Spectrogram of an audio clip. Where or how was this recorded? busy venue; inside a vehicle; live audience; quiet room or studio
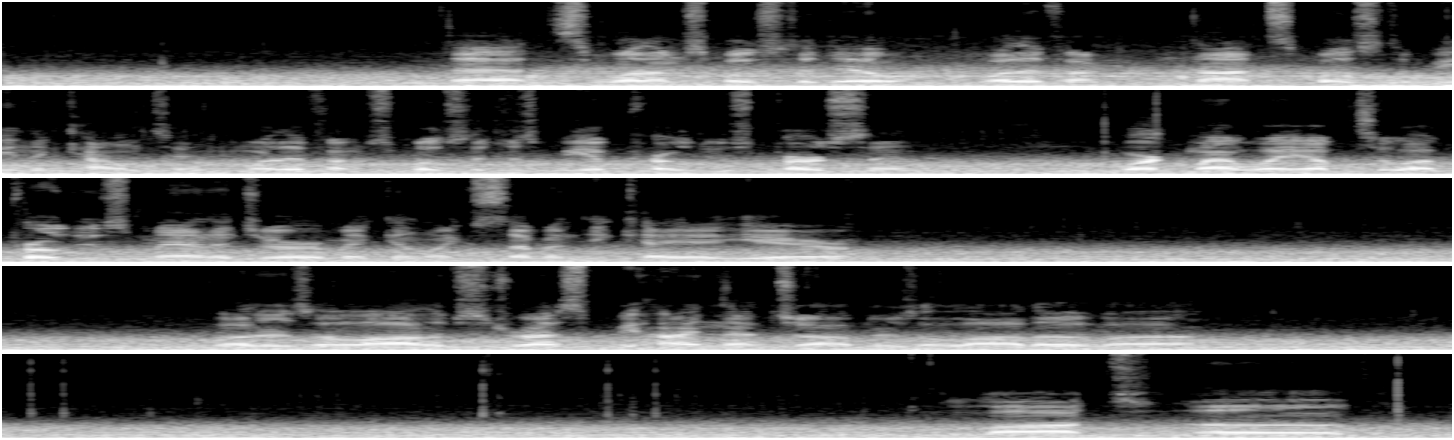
inside a vehicle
